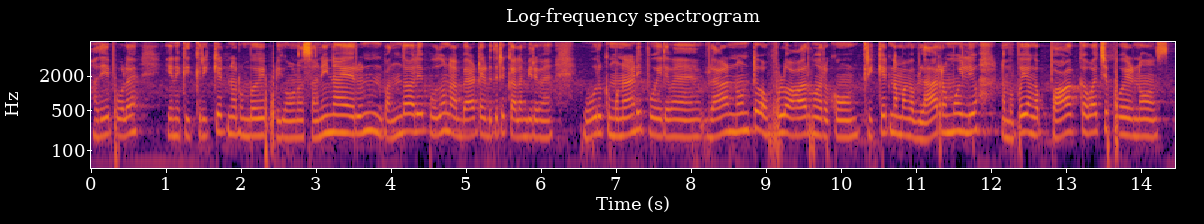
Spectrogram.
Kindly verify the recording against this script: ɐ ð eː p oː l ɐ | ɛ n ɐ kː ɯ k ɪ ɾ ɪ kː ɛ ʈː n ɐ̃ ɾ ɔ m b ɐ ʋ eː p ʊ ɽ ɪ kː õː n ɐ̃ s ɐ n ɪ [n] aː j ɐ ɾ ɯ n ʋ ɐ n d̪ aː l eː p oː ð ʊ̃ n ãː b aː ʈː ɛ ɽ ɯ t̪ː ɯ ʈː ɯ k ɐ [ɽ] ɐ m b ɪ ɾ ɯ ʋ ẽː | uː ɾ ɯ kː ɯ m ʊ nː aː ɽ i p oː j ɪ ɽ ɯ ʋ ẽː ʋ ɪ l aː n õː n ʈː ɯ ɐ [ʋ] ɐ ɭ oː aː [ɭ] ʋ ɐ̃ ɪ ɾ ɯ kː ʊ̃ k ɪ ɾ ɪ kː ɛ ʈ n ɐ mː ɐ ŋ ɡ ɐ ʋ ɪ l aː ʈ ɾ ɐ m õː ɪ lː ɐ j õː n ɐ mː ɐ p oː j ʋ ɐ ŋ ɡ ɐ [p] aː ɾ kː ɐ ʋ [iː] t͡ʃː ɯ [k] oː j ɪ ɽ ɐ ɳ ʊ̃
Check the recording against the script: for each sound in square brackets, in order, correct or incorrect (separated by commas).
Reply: correct, incorrect, incorrect, incorrect, correct, incorrect, incorrect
